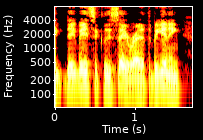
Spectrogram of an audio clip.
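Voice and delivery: ordinary delivery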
